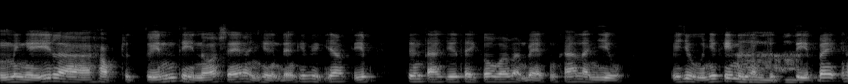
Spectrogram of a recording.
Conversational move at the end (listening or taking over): listening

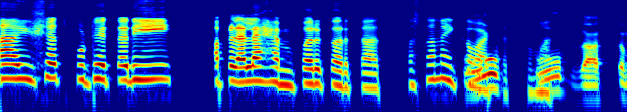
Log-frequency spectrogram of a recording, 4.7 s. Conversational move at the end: taking over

